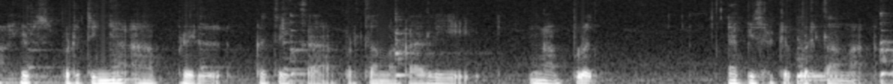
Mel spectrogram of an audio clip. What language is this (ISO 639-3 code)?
ind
